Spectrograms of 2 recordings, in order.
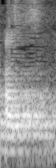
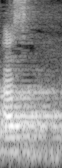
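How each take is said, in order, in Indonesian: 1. Bunyi s di akhir terputus dengan cepat. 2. Bunyi s di akhir panjangnya sedang. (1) "nggak bisa sin itu diucapkan dengan cepat" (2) "atau pertengahan as"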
